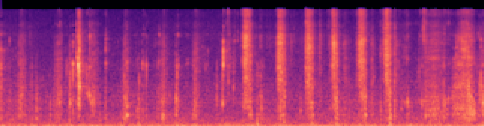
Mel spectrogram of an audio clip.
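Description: Close-miked crunching and chewing of a fresh, watery prickly water lily (gorgon plant) stem: a few crisp bites a second at an uneven pace, with a short hiss about six seconds in.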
